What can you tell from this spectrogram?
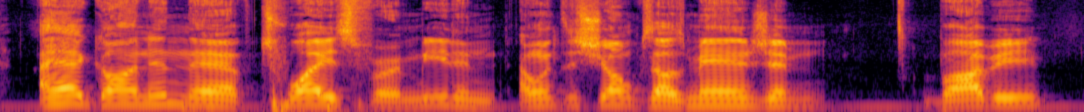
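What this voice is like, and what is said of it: Strained, hoarse, failing voice. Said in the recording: “I'm losing my voice now.”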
